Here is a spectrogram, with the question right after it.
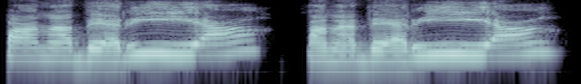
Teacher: here we're punching the E sound more than the A sound.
